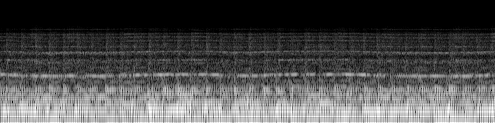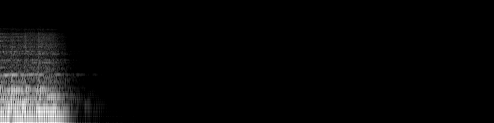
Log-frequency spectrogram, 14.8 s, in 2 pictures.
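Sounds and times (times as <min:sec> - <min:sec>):
final boss combat music at 140 bpm in E flat minor: 0:00.0 - 0:08.4.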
